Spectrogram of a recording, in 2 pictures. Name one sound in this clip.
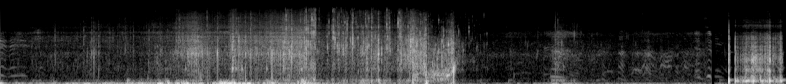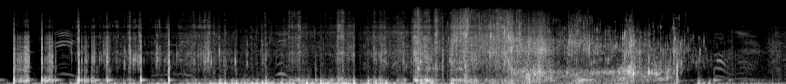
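Water rushes and splashes loudly around a sliding boy.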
